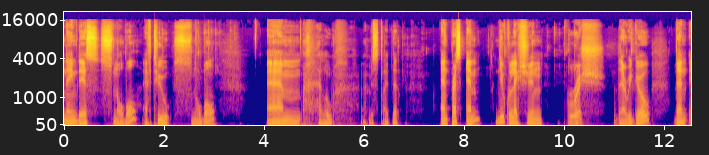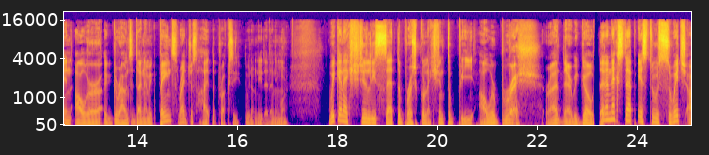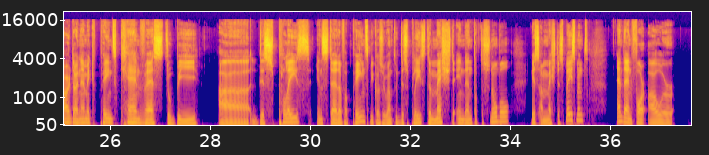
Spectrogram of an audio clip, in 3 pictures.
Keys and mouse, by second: 0.7 F2, 2.8 l, 4.4 F2, 6.7 BackSpace, 7.9 m, 12.8 click, 16.0 click, 16.8 shift+middle click, 17.5 shift+middle click, 19.5-21.4 drag, 27.6-29.4 drag, 30.7 click.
